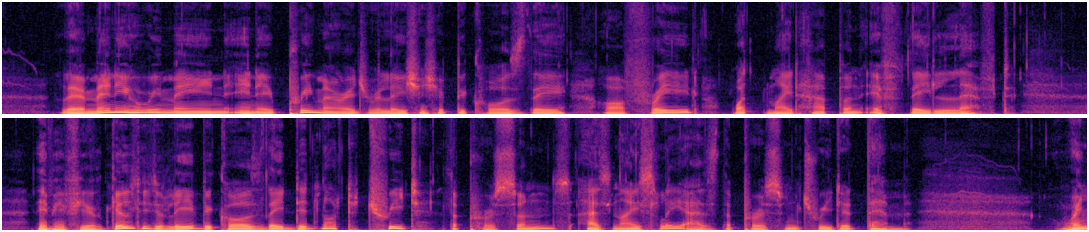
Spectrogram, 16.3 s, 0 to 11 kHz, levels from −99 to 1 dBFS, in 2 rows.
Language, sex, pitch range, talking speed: English, male, 95-125 Hz, 145 wpm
